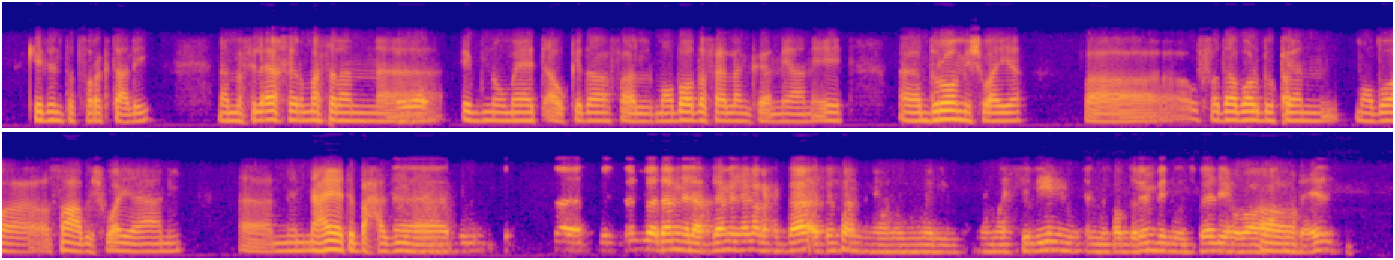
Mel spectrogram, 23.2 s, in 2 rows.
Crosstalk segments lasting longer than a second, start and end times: none

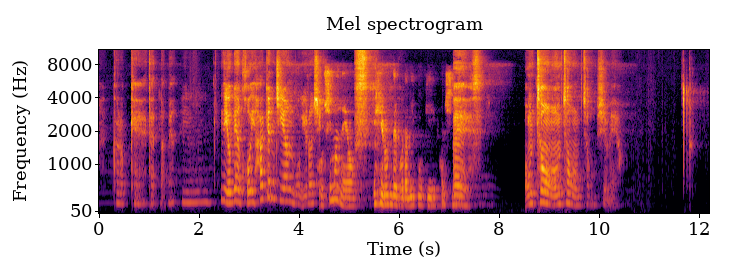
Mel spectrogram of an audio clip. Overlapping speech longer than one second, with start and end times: none

